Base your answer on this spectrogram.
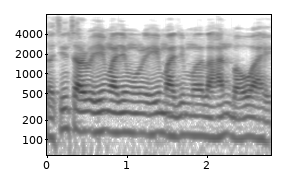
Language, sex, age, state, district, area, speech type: Marathi, male, 30-45, Maharashtra, Buldhana, urban, spontaneous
